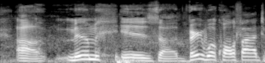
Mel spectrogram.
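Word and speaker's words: Meem: Russell noon now it's spelled m-e-e-m some people will say Meme here in Shenandoah County is generally men uh MIM is very well qualified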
